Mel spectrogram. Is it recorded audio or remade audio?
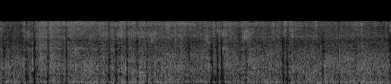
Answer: remade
